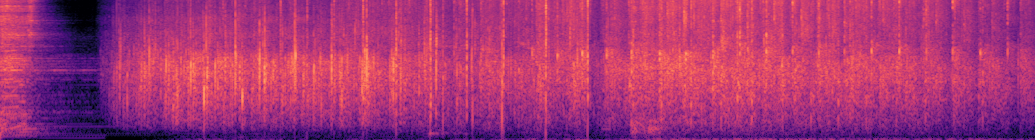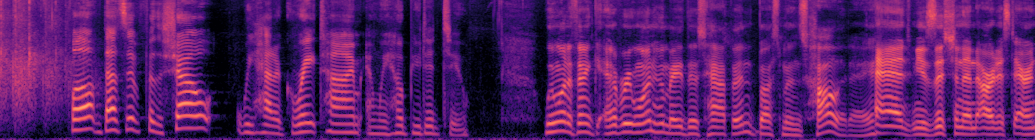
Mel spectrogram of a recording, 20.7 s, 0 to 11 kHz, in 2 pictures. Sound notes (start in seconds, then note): 4.1 applause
